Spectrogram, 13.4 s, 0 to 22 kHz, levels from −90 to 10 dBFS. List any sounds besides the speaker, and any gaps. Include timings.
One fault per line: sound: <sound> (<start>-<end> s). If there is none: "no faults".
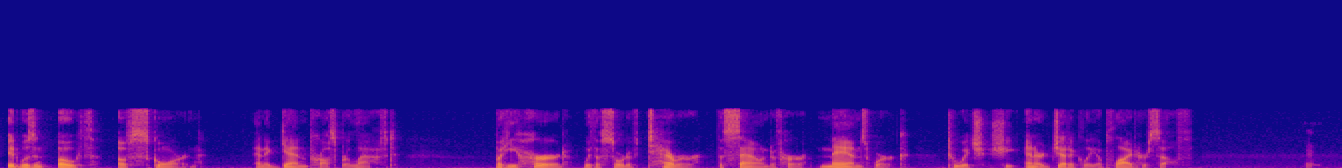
sound: sniff (13.0-13.2 s)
